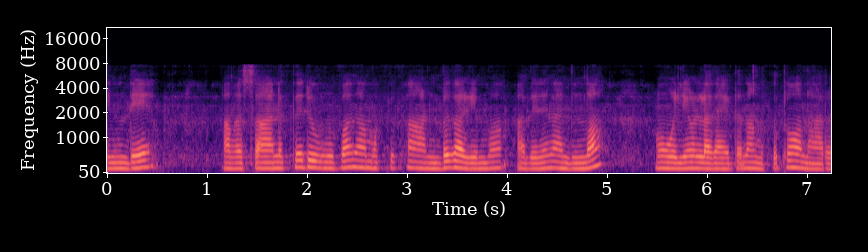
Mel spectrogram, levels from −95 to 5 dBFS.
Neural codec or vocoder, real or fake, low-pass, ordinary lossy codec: codec, 16 kHz, 4.8 kbps, FACodec; fake; none; none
